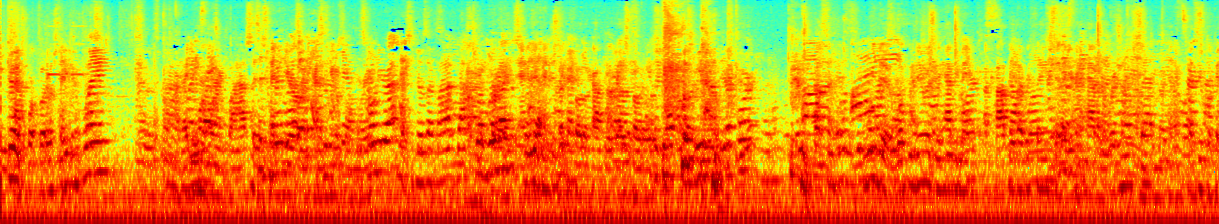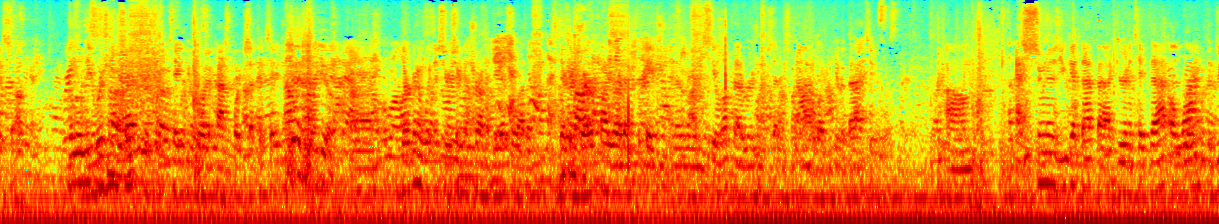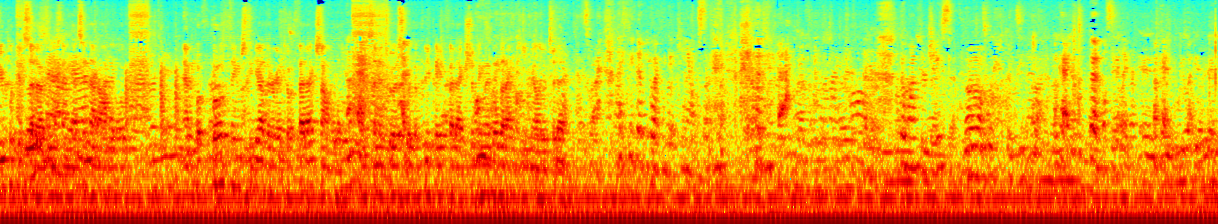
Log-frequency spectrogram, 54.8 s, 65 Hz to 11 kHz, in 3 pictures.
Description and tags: SonyECMDS70PWS office2
Sounds of a small office recorded with Olympus DS-40 with Sony ECMDS70P.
